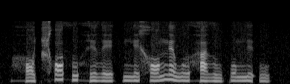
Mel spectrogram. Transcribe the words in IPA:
h ɔ t͡ɕʰ ɔ θ u h ɪ ð e | ŋ e x ɔ ŋ ɛ w ʊ h a ð u p o ŋ ɪ ʔ u

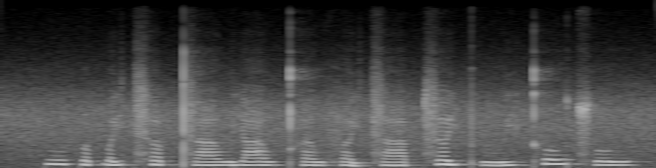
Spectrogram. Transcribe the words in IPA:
p uː˧ p ɐ˨˥ p̚ ɐ˨˥ j t͡sʰ ɐ˧ p̚ t͡s aː˨˧ w j aː˧ w kʰ ɐ˨ w f ɐ˨˩ j t͡s aː˨ p̚ s ɐ˥ j pʰ uː˨˥ j kʰ o˥ w t͡sʰ o˧ w

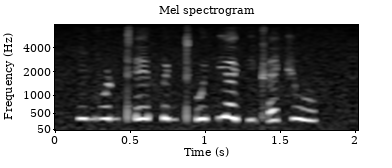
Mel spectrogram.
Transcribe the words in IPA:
i ɡ v o ɖ tʼ e f i ɖ tʼ u pʲ a pʲ ʌ kʼ ɛ t͡ʃ u

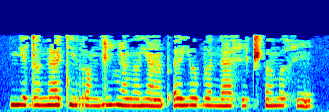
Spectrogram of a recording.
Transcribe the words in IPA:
nʲ ɛ d ɜ n æ tʲ ə̃ r ɒ ŋ ɡ i ʎ æ̃ ð ə̃ j æ̃ pʼ ɛ j ə b ɜ n æ h i t͡ʃʼ ə̃ m ə h ĩ

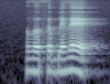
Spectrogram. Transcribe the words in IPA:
ð ɤ θ ə b ɛ ð ɛ

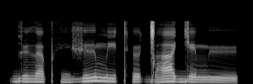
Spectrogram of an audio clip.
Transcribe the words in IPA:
ɡ ʉ ð ɐ pʰ e̤ ʒ ɨ m i tʰ ɵ ɡ͡ǀ a ɟ e m ʉ

